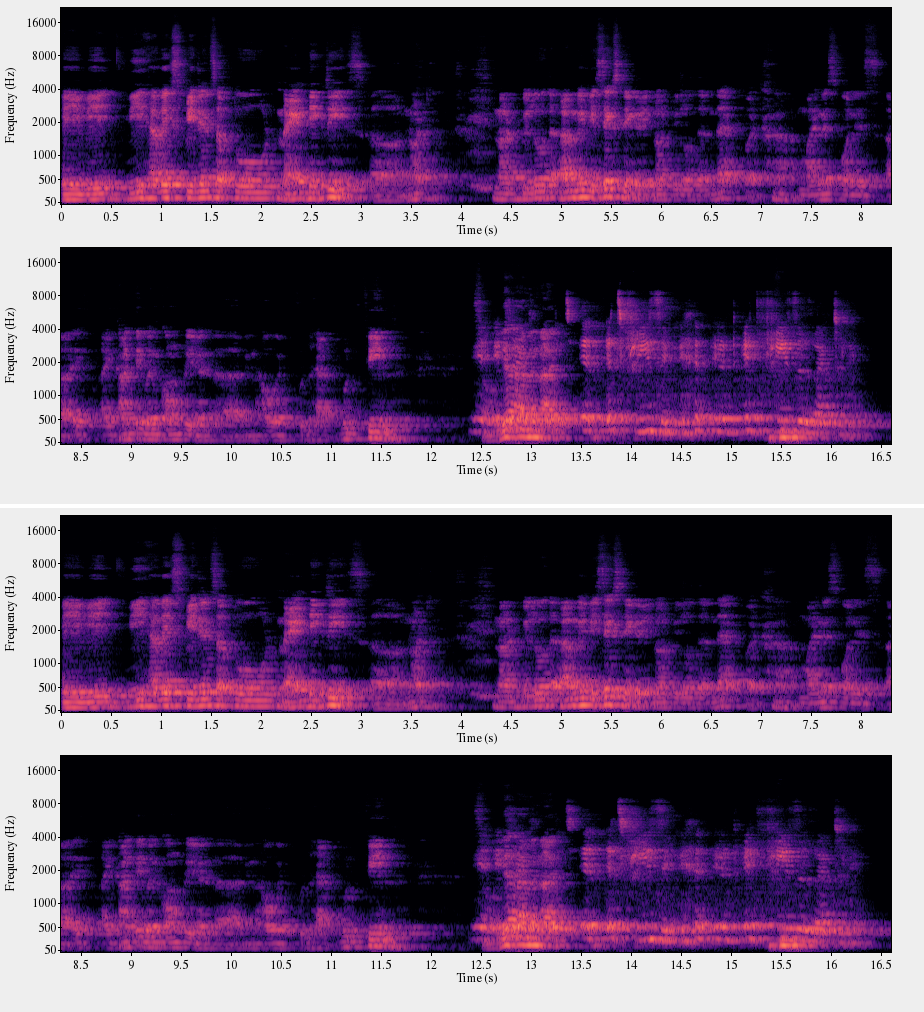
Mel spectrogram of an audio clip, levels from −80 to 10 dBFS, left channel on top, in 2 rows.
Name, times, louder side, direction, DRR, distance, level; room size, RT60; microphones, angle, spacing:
voice 1, 0.0-3.8 4.0-11.7 12.5-13.3 15.4-15.8, left 1 dB, 25° left, 0.5 m, -25 dB
voice 2, 12.4-16.3, equal, 65° left, 0.8 m, -24 dB
4.5 x 2.1 x 2.7 m
head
